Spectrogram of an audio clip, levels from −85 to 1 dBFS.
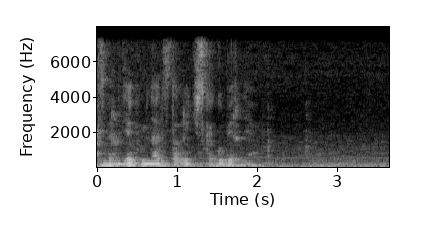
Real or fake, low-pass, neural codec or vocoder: real; 7.2 kHz; none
